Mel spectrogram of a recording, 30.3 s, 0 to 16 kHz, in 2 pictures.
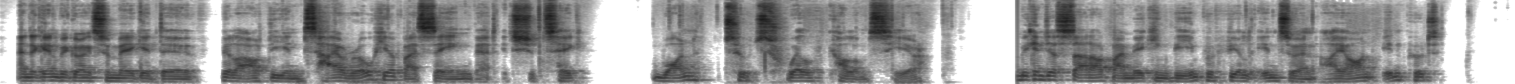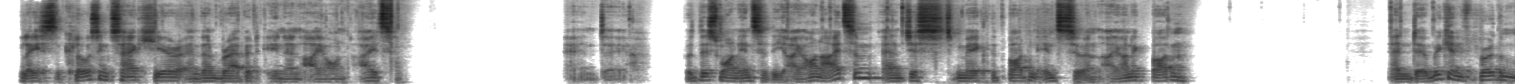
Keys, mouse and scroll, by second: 0.0-1.4 typing, 2.8 c, 3.9 BackSpace, 4.1 c, 4.9 Down, 5.4 Return, 6.4-9.4 typing, 10.5 click, 11.4 Left, 12.1-13.6 typing, 14.9 click, 15.3-19.3 typing, 16.3 Up, 20.5-21.6 drag, 22.2-23.9 drag, 24.0 click, 24.5-25.6 typing, 26.8-28.8 drag, 29.0 click.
